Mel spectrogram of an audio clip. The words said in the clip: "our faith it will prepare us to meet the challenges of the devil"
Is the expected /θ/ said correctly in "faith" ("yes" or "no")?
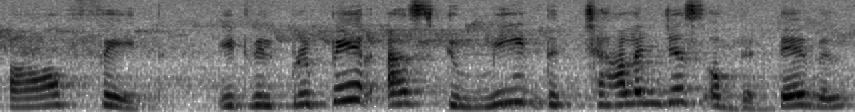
no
